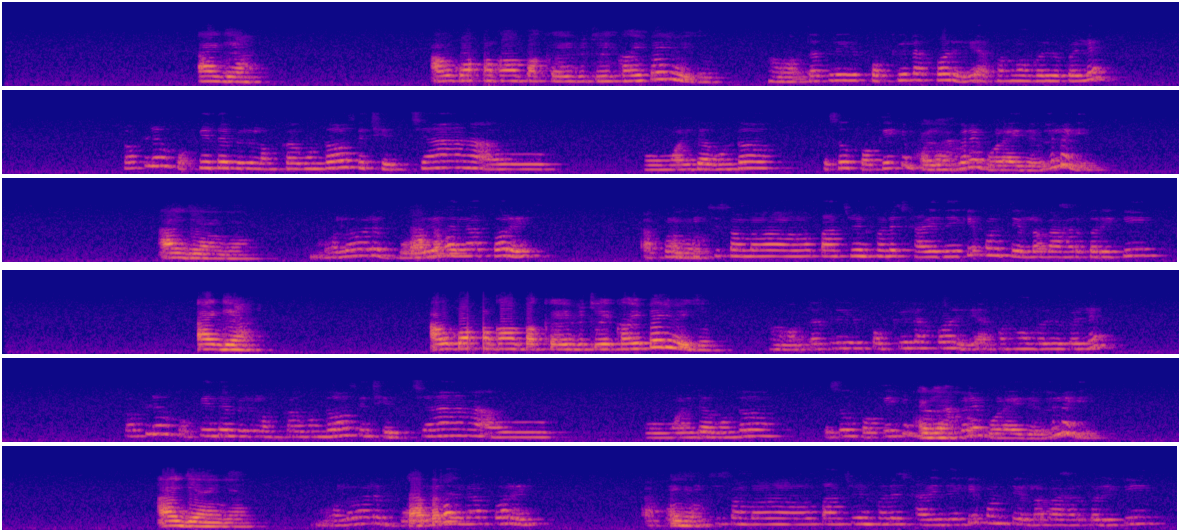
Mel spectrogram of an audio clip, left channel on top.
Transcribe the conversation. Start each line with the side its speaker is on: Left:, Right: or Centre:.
Right: ଆଜ୍ଞା। ଆଉ କଣ କଣ ପକେଇବି ଟିକେ କହିପାରିବେ କି
Left: ହଁ ତାଧୀରେ ପକେଇଲା ପରେ ଆପଣ କଣ କରିବେ କହିଲେ ସବୁ ଯାକ ପକେଇତାପରେ ଲଙ୍କାଗୁଣ୍ଡ ସେ ଛେଚା ଆଉ ମଇଦା ଗୁଣ୍ଡ ଏସବୁ ପକେଇକି ଭଲ
Right: ଆଜ୍ଞା
Left: ଭାବରେ ଗୋଳାଇ ଦେବେ ହେଲା କି
Right: ଆଜ୍ଞା ଆଜ୍ଞା।
Left: ଭଲ ଭାବରେ ଗୋଳେଇ
Right: ତାପରେ
Left: ଦେଲା ପରେ ଆପଣ
Right: ଆଜ୍ଞା
Left: କିଛି ସମୟ ପାଞ୍ଚ ମିନିଟ୍ ଖଣ୍ଡେ ଛାଡି ଦେଇକି କଣ ତେଲ ବାହାର କରିକି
